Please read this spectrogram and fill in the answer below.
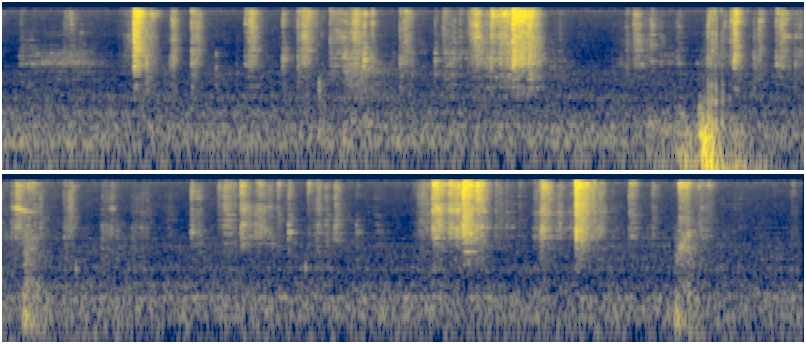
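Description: Metal bicycle spokes clicking and clinking as they are handled and dropped through the hub flange holes while lacing a front wheel, with a single dull thump about five seconds in.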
